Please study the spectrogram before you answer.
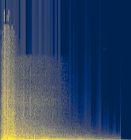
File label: charge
